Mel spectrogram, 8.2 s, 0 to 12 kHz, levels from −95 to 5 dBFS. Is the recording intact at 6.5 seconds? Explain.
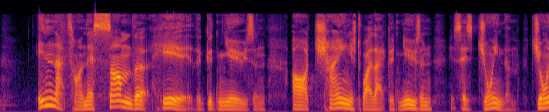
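Yes, at 6.5 seconds the speech plays through cleanly, with no dropout, click, distortion or other fault to be heard at that point.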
